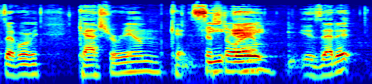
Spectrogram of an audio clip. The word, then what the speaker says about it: castoreum: palace you might have you'd pronounce that for me castoreum kids Centauri is that it is it the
